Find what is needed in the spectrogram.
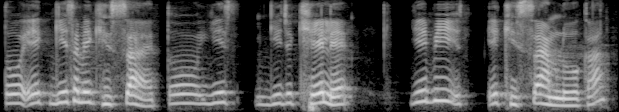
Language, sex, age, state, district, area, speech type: Urdu, female, 30-45, Bihar, Darbhanga, rural, spontaneous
